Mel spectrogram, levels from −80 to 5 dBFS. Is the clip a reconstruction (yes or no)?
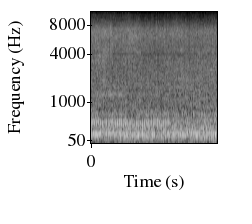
yes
